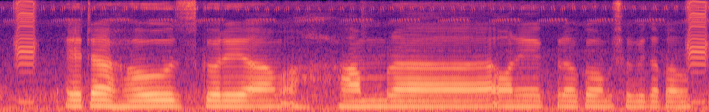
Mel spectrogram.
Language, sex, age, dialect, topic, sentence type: Bengali, male, 25-30, Northern/Varendri, banking, statement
